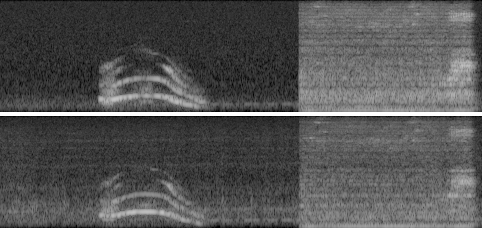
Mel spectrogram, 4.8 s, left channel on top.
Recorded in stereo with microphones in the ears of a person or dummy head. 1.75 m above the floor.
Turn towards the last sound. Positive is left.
turn(degrees=60)  # may be behind; listen again after turning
